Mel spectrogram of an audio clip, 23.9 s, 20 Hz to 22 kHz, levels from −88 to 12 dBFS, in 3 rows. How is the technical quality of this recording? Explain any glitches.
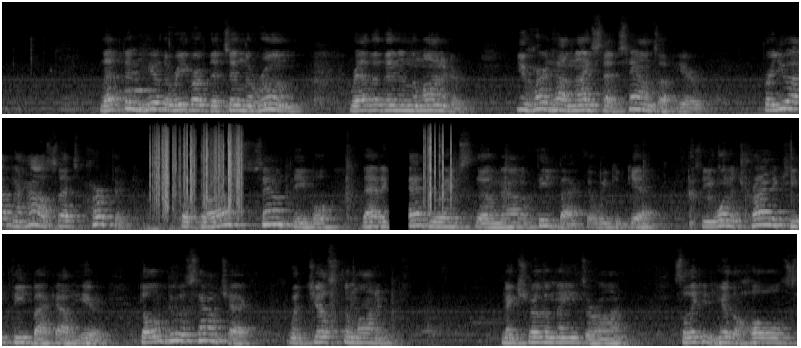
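The recording has three glitches, two of one kind and one of another.

From 9.44 to 10.37 s and again from 12.18 to 12.46 s there is cable scratch noise. Dense, uneven bursts of scratching sit roughly as loud as the sound itself, likely from a worn cable or connector whose contact resistance jumps around as it moves. A spectrogram shows ragged broadband smears, and the waveform shows spiky clusters.

At 11.82 s comes AAC frame loss with muting. The sound fades out and back in, leaving a soft-edged hole of about 0.21 s, which fits roughly ten missing frames that the decoder replaced with silence. The waveform shows a tapered gap, and the spectrogram shows a blank vertical band.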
